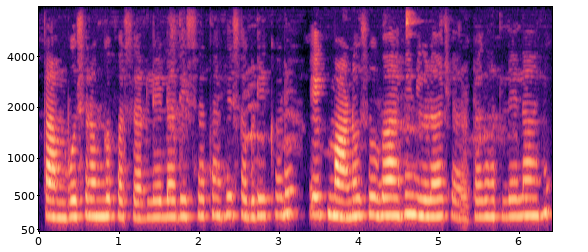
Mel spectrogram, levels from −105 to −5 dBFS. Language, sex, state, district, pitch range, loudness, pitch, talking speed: Marathi, female, Maharashtra, Washim, 220-235 Hz, -19 LUFS, 225 Hz, 130 wpm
